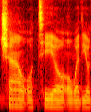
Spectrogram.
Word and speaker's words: Thiaw: Ja, also seitdem ich klein bin, eigentlich sagen viele den Namen falsch, aber der ist richtig ausgesprochen, Malick Thiaw. Ist wie Ciao hier in Italien, als ob du Ciao sagst.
